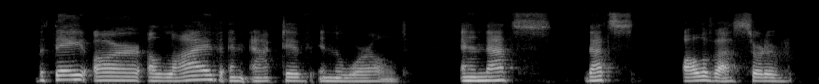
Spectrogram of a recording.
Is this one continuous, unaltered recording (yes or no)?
yes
